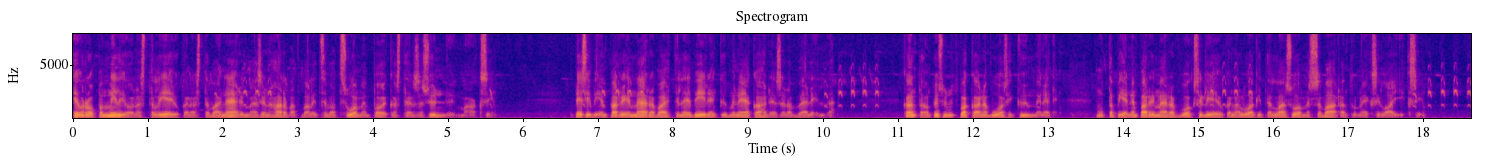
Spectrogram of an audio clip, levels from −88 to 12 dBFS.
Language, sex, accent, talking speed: Finnish, male, native, 105 wpm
